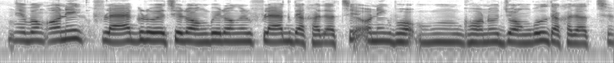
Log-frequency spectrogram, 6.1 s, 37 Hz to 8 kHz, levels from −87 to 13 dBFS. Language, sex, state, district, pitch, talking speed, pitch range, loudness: Bengali, female, West Bengal, Jalpaiguri, 230 Hz, 145 wpm, 220-245 Hz, -14 LUFS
